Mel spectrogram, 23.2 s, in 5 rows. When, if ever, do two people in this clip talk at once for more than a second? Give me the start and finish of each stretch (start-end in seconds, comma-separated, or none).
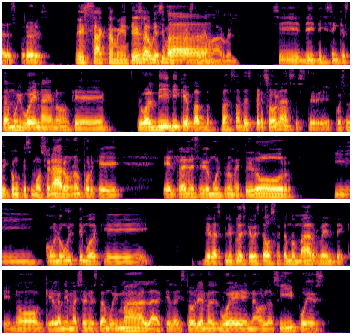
1.6-2.9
